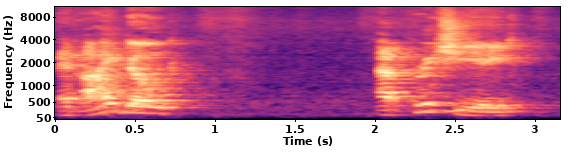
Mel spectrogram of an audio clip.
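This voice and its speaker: A man's voice: on the high side, sing-song, drawn-out words, fairly bright tone, heavily acted. Man reading as an anxious, emphatic schoolboy, echoey. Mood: annoyed, defensive. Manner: emphatic, pleading. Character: anxious, defensive schoolboy hero of a children's book. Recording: roomy echo, distant microphone.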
